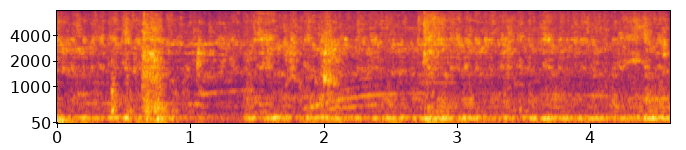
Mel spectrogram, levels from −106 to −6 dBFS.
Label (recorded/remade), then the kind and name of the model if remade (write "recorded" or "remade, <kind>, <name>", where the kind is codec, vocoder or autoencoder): recorded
